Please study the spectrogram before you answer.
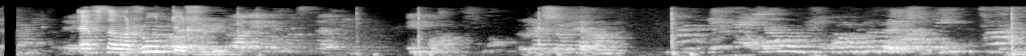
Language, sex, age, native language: Icelandic, male, 10, Icelandic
